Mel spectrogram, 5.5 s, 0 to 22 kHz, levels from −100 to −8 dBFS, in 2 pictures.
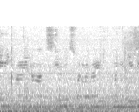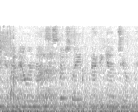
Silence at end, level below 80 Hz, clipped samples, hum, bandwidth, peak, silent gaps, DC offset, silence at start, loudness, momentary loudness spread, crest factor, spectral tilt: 0 s; -62 dBFS; under 0.1%; none; 8.4 kHz; -38 dBFS; none; under 0.1%; 0 s; -56 LUFS; 4 LU; 16 dB; -4.5 dB/octave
